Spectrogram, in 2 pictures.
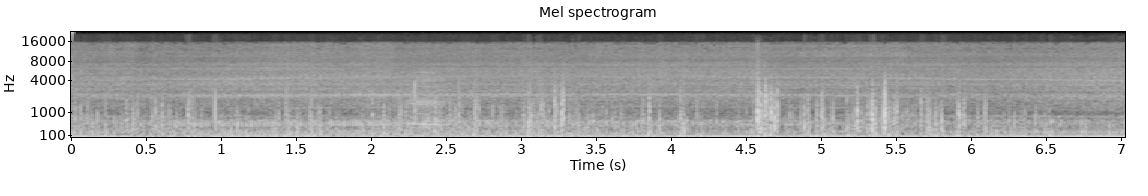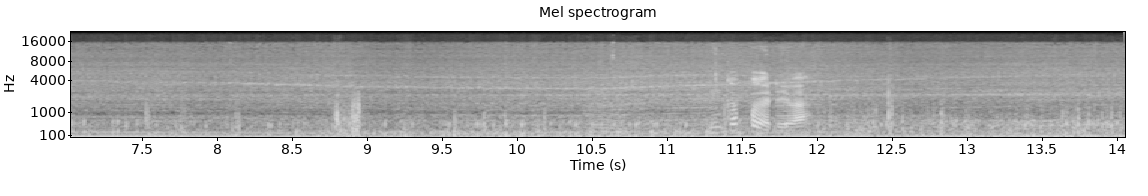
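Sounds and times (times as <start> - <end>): motorcycle engine running: 0.0 - 14.0
wind buffeting microphone: 0.0 - 14.0.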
